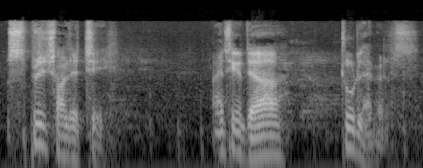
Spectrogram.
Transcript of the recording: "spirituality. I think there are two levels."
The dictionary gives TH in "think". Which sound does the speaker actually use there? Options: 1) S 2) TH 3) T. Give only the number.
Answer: 3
